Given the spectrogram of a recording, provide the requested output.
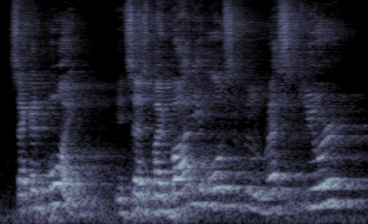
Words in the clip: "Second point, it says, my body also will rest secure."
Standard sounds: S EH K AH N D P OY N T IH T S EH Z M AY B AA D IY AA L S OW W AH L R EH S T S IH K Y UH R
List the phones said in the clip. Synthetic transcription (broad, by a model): S EH K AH N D P OY N T IH T S EH Z M AY B AA D IY AA L S OW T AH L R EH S S K Y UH R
